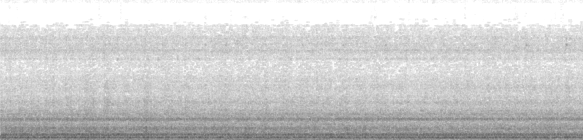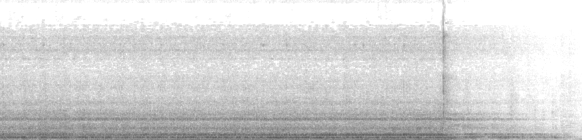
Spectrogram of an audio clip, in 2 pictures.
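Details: Alltrade drill press, test run during repair: a steady motor hum with a constant, even whine and no knocks or grinding, then it spins down, running normally.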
